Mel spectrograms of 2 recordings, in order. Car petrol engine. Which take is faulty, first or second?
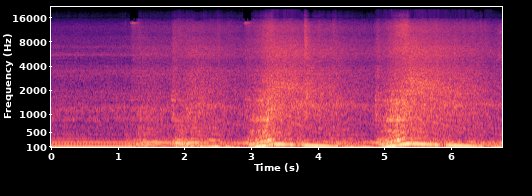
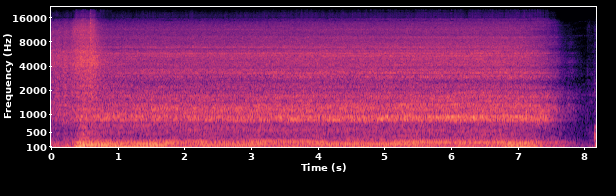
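second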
